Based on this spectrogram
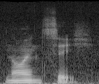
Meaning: ninety
- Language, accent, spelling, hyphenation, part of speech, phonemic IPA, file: German, Germany, neunzig, neun‧zig, numeral, /nɔɪ̯ntsɪk/, De-neunzig.ogg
